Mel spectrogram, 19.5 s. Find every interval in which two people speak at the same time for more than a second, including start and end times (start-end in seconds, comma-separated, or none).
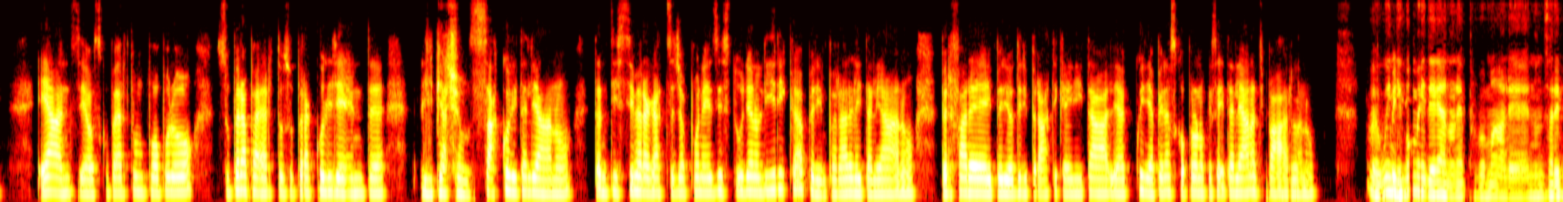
none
